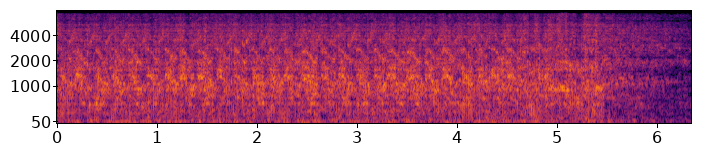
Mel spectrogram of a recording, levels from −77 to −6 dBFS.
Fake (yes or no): yes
